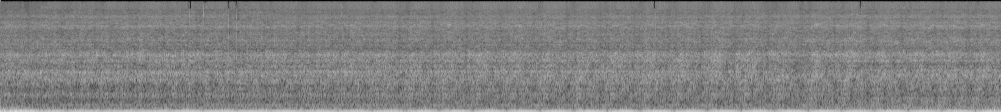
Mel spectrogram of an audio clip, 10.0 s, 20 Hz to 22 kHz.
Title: 6.0 Powerstroke cylinder contribution test bad injector 5 2 and7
